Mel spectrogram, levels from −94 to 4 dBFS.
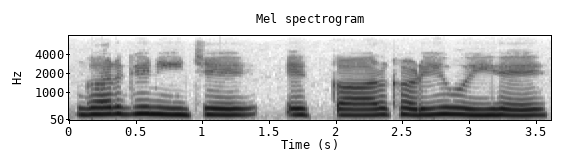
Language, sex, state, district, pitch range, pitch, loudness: Hindi, female, Madhya Pradesh, Bhopal, 200-220 Hz, 210 Hz, -9 LUFS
